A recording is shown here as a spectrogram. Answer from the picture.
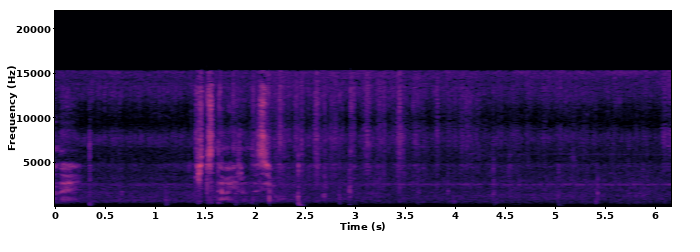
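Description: A person whispering a few hushed words at the start and again from about one and a half to two seconds in, with scattered soft clicks and taps around them. A faint steady high tone comes in near the end.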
